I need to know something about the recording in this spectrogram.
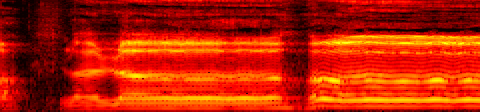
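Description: A man's voice holding two long sung notes at a steady pitch. The second note begins about one and a half seconds in with a short upward slide.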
